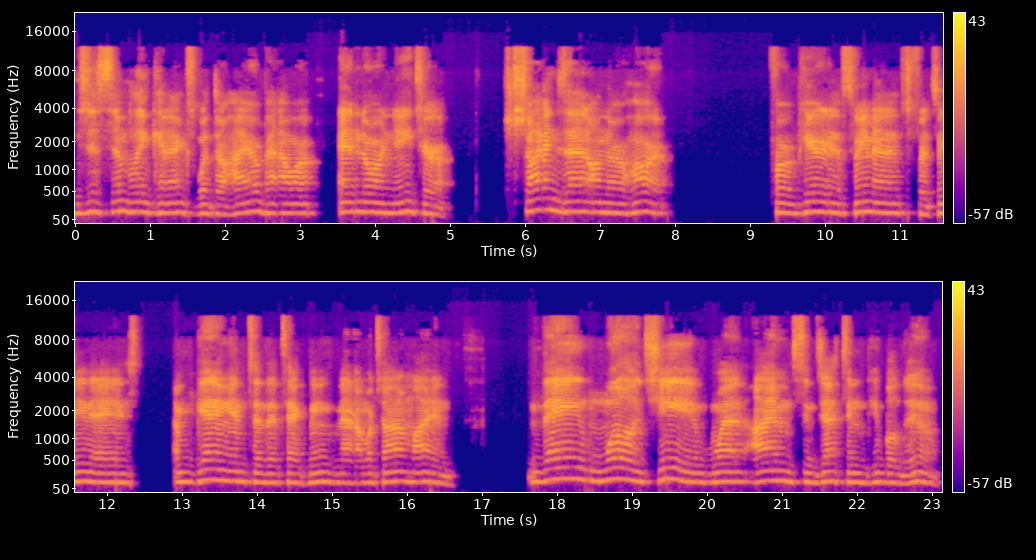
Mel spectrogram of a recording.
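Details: Adult male with ALS affecting his vocal cords, which makes talking for long periods difficult and has reduced his speech clarity; finding: dysarthria (ALS).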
